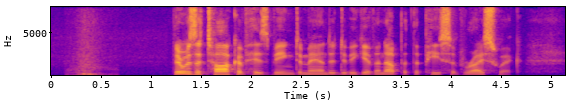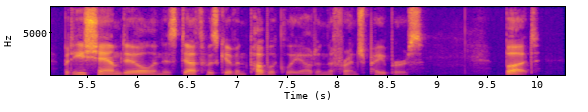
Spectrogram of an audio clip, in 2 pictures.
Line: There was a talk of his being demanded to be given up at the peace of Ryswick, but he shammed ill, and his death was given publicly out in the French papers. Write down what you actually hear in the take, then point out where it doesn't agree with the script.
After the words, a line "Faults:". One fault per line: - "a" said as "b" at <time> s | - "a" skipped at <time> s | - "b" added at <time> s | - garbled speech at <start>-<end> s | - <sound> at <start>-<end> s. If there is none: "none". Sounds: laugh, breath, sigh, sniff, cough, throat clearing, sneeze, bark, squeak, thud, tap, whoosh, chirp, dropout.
There was a talk of his being demanded to be given up at the peace of Ryswick, but he shammed ill, and his death was given publicly out in the French papers. But
Faults:
- whoosh at 0.2-0.7 s
- "But" added at 9.7 s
